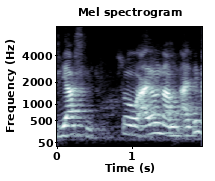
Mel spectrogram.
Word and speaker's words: Yace: me I was saying it's not yes, it's Yasi.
